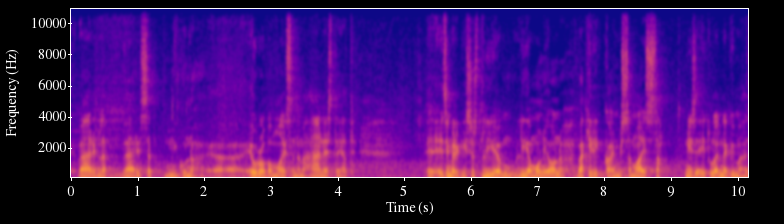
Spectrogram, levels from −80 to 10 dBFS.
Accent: native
